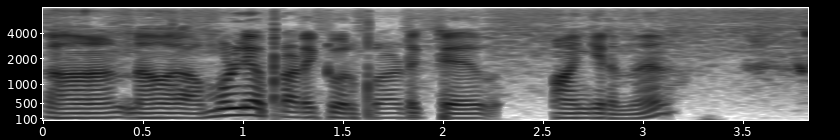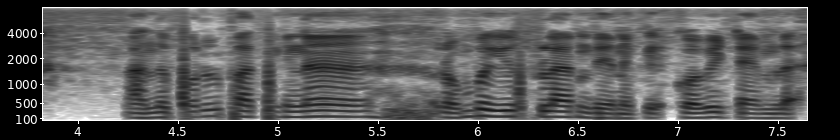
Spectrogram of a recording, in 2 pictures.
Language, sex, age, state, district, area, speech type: Tamil, male, 18-30, Tamil Nadu, Nagapattinam, urban, spontaneous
